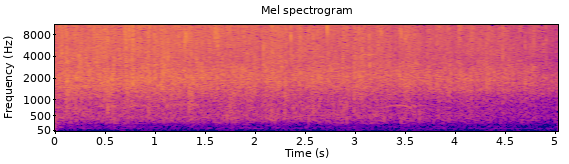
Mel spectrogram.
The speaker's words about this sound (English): Clap your hands real big for that because that's good.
